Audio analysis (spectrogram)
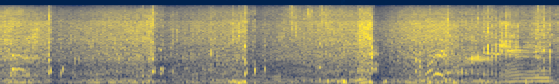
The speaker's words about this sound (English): Okay, this is the most odd elephant mating, seal mating I've ever heard. Not like I hear a lot, but this is one of the most weirdest animal mating noises I've ever heard, right? It starts with a dirt bike,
